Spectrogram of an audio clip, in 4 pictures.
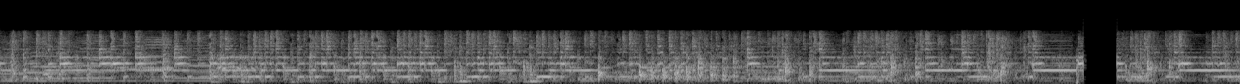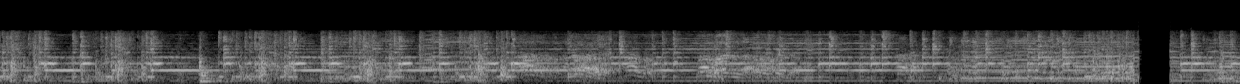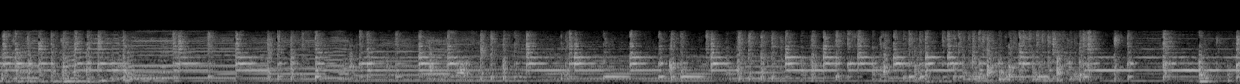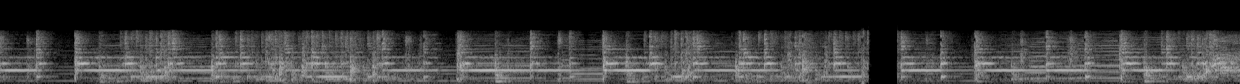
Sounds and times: Tabla: 0:00.0 - 0:49.6
Speech: 0:17.6 - 0:20.6, 0:21.3 - 0:21.7, 0:29.0 - 0:29.6.

